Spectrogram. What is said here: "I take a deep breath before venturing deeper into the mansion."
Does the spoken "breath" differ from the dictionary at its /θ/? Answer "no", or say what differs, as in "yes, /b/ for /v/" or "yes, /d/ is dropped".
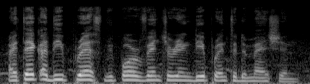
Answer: yes, /s/ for /θ/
